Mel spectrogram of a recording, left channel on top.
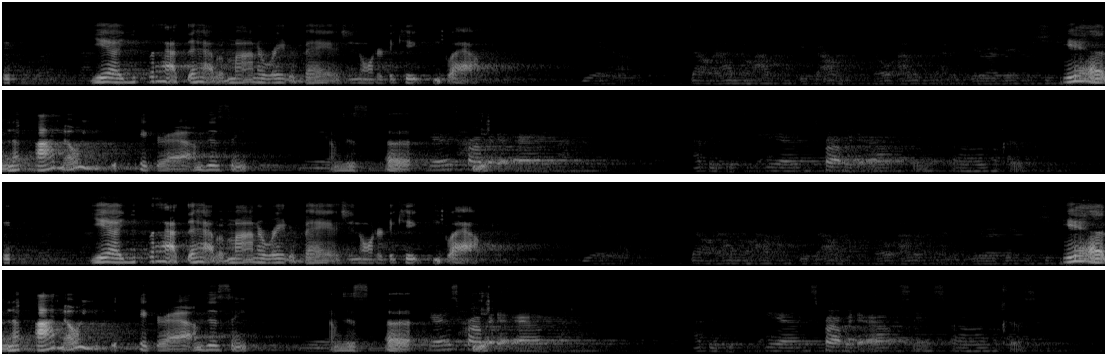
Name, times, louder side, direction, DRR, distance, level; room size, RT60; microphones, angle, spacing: voice 1, 0.0-0.9 1.9-2.2 2.5-2.6 4.6-4.8 5.8-6.3 6.8-11.4 11.9-12.1 14.0-14.5 15.5-15.9 16.3-16.7 17.9-19.5 20.9-21.2, left 1 dB, 40° left, -4 dB, 2.5 m, -58 dB
voice 2, 0.9-4.8 10.6-12.0 12.4-13.5 14.3-14.6 14.9-15.1 15.7-15.9, right 3 dB, 25° right, 13 dB, 0.6 m, -34 dB
voice 3, 15.3-16.4 18.7-21.5, right 2 dB, 45° right, 4 dB, 1.8 m, -44 dB
26.5 x 22.0 x 6.8 m, 2.5 s
head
